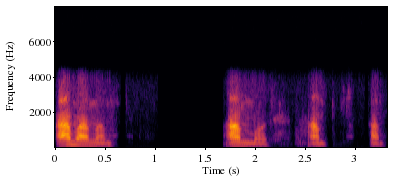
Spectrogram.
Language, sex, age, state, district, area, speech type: Sanskrit, male, 18-30, Karnataka, Shimoga, rural, conversation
